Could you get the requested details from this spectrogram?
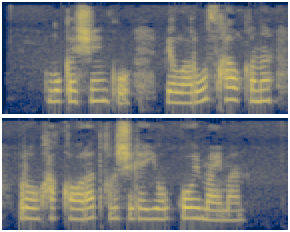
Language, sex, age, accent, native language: Uzbek, female, 18-24, Jizzax, Uzbek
